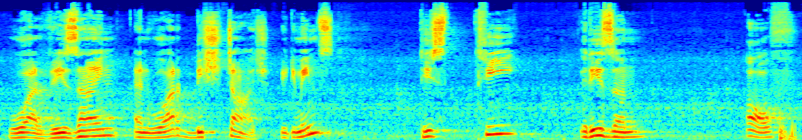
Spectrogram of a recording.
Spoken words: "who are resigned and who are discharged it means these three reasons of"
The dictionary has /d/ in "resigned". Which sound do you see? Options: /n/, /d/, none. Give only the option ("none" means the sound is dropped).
/d/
